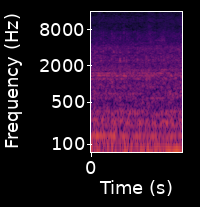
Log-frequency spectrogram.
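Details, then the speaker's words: Maruti Eeco after a complete engine rebuild: a steady, even, low exhaust drone at slow speed with no popping, missing beats or knocks. Normal exhaust note. "તો કોઈ જાતનો sound નથી કોઈ જાતનું મિસફાયરિંગ નથી. એક number ગાડીનું engine કામ થયું છે."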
